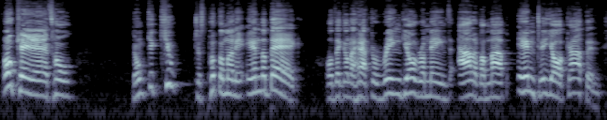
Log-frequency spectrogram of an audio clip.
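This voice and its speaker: A crude thug robber, as a narrator plays him, barking threats loud and high above the narrator's own voice with a bright, hard edge. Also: male voice, normal speed. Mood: menacing.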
